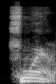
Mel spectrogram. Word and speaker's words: Samuel: Let me tell you what Samuel said. Shmuel, of course, correct pronunciation.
